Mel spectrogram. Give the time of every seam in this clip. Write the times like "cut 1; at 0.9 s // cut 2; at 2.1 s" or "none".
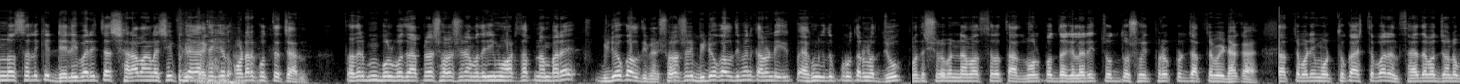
cut 1; at 1.8 s // cut 2; at 9.1 s // cut 3; at 12.8 s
